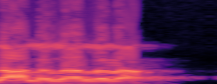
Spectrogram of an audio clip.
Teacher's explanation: मुख के मध्य भाग में दो अवयव मिलकर वायु अवरुद्ध कर देते हैं, किंतु हवा दोनों पार्श्वों से होकर निकल जाती है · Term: पार्श्विक व्यंजन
